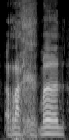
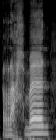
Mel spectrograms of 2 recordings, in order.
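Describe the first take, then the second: First: The middle consonant is a raspy throaty kh. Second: The middle consonant is a soft breathy h. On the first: The speaker calls it wrong. "not Rahman, the way Ariel Hawani say it. There's no kha" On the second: The speaker calls it right. "it's the ha"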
